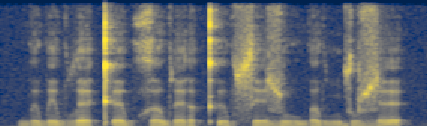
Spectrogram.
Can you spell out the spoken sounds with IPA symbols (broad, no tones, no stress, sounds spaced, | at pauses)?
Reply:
w ɘ w e w l ɛ kʼ ɛ w x ɐ w ɾ ɛ ɾ ɐ kʼ ɘ w s e ɮ u w ɐ w n d u ɮ ɛ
